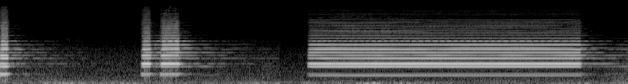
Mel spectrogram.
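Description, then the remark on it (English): A loud 112-decibel car horn honks: a quick double toot, then a long steady blast lasting nearly three seconds, piercing with a strong harmonic tone. “It's 112 decibels. And that's a typical car horn, right?”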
